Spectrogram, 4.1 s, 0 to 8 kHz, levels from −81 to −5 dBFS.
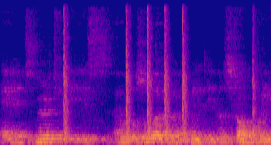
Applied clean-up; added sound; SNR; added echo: none; Gunshot, gunfire; 11 dB; reverberation time 1.2 s.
